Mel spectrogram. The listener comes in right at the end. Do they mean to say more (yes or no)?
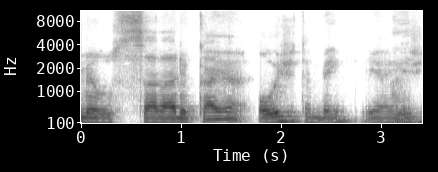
no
